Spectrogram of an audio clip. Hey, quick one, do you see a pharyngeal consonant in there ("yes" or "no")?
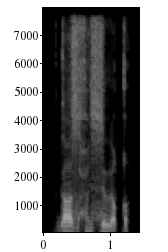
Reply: yes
